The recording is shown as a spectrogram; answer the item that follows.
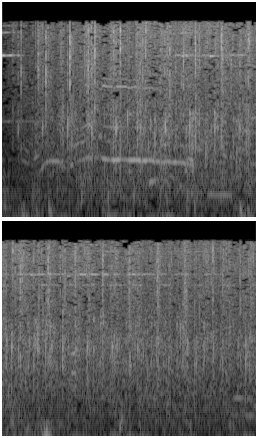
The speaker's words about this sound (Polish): I nasze serdeczne pozdrowienia przekazujemy także wszystkim widzom telewizji Trwam i słuchaczom Radia Maryja, a uczynimy to naszymi bardzo gorącymi oklaskami.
